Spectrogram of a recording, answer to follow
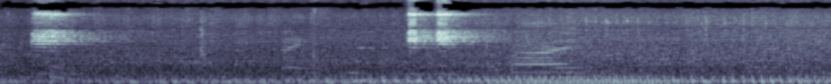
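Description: Low, steady rumble of a car engine running close by, growing louder about halfway through. Two short, high-pitched shouted calls break in near the start and again about two seconds in.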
